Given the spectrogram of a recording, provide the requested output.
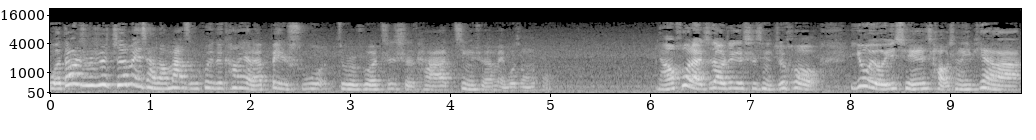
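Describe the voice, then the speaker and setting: Her pitch is high and her intonation lively as this woman speaks at a fairly quick pace. Audible room echo and noticeable background noise come through. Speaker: podcast host. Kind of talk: casual chat. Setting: video call.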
